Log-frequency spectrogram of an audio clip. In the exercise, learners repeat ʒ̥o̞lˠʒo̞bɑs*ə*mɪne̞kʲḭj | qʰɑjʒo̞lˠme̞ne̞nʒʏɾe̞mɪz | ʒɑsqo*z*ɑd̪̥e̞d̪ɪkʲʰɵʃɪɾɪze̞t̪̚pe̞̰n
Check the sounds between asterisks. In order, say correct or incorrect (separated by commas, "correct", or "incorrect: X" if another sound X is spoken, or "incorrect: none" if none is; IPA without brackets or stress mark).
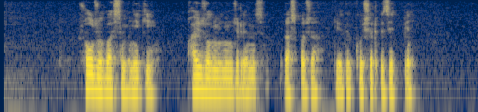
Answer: correct, incorrect: ʒ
